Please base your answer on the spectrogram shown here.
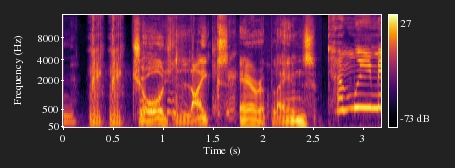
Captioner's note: snorts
